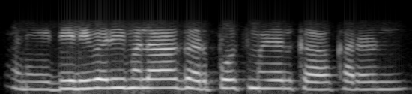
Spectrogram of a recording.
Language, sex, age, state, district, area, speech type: Marathi, female, 30-45, Maharashtra, Kolhapur, urban, conversation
